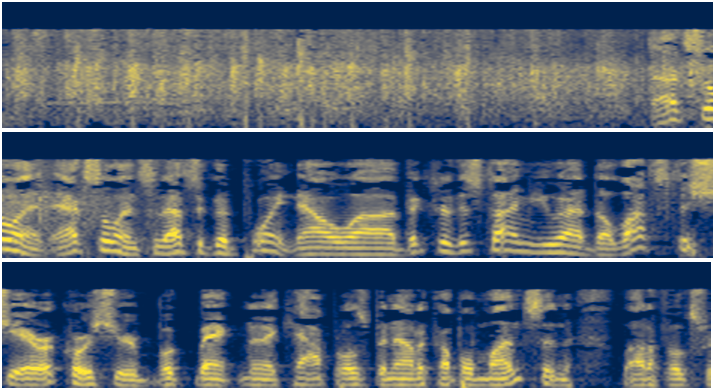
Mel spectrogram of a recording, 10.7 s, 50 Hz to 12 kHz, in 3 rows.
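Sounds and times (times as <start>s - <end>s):
audience clapping in sustained applause: 0.0s - 4.2s
speech: 3.3s - 10.6s.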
